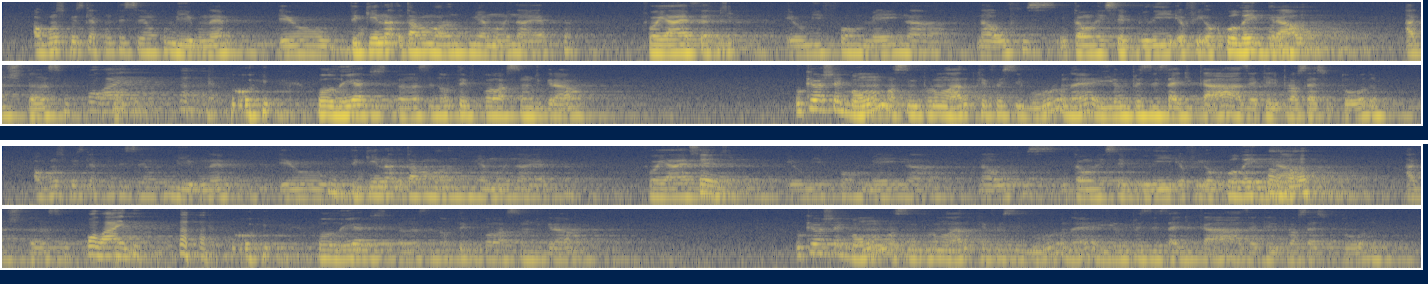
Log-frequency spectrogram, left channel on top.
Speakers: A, on the left; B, on the right.
A: algumas coisas que aconteceram comigo, né? Eu
B: Uhum.
A: fiquei na, eu tava morando com minha mãe na época. Foi a época
B: Sei.
A: que eu me formei na, na UFES, então eu recebi, eu, fi- eu colei grau
B: Aham.
A: à distância. <laughs>
B: Online. <laughs>
A: Foi, colei à distância, não teve colação de grau. O que eu achei bom, assim, por um lado, porque foi seguro, né? E eu não precisei sair de casa, e aquele processo todo,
